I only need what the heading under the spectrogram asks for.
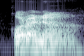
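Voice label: "koroner", Malay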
